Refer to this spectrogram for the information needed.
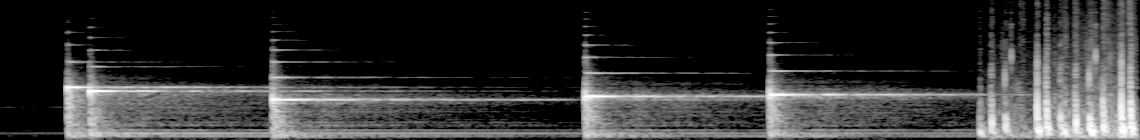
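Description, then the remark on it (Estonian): Four ringing metallic tones, each struck and slowly fading, are followed at the very end by a quick burst of horse hooves galloping, two ridden horses, Säru and Rafael, one following the other, a rapid series of sharp beats. “Anna lasi särul ees galoppi ning Rafael järgnes Anna juuksed lehvisid tuules ja tema jalad pigistasid tugevalt vastu hobuse külgi.”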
